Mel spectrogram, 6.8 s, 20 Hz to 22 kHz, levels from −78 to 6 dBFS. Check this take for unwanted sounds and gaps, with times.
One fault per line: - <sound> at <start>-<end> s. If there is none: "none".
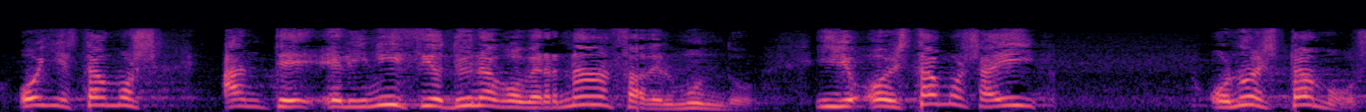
none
